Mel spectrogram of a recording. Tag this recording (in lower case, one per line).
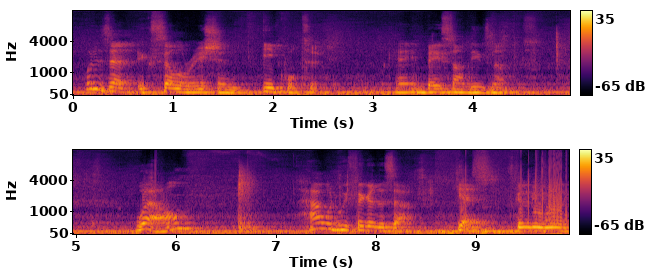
speech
